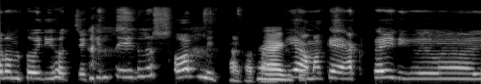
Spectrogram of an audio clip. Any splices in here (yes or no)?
yes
